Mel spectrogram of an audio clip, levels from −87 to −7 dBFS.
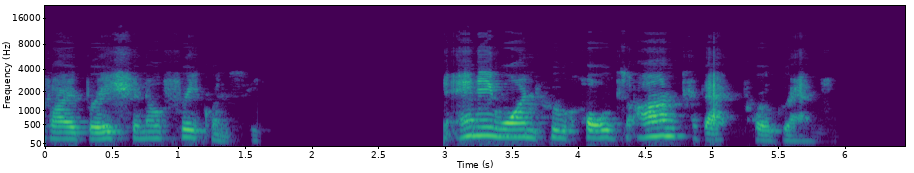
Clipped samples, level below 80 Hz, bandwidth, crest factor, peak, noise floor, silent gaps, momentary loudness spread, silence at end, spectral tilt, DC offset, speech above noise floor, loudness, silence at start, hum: under 0.1%; -74 dBFS; 11.5 kHz; 24 dB; -12 dBFS; under -90 dBFS; 1.93-2.39 s; 12 LU; 0.55 s; -5.5 dB/octave; under 0.1%; over 56 dB; -34 LUFS; 0 s; none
